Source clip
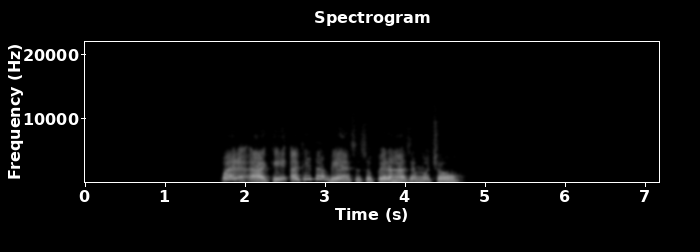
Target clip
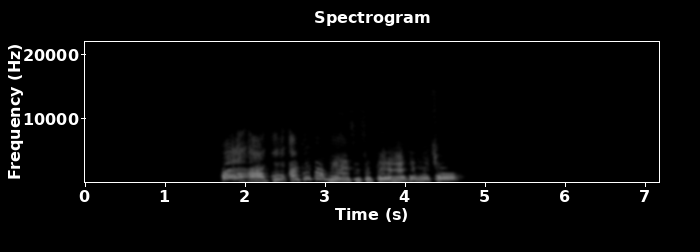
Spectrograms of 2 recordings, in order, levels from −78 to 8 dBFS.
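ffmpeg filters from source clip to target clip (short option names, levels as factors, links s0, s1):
-filter_complex "[0:a]acompressor=threshold=0.02:ratio=2,asplit=2[s0][s1];[s1]asetrate=66075,aresample=44100,atempo=0.66742,volume=0.562[s2];[s0][s2]amix=inputs=2:normalize=0,asplit=2[s3][s4];[s4]afreqshift=0.29[s5];[s3][s5]amix=inputs=2:normalize=1,volume=0.75"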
